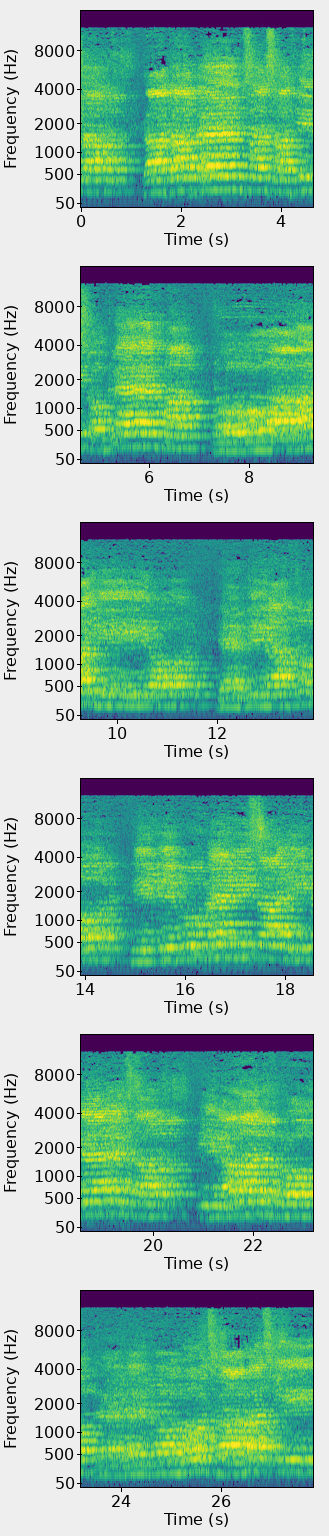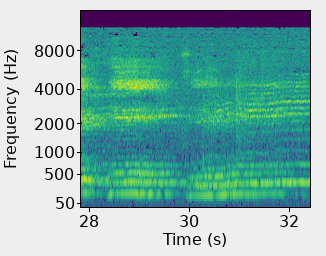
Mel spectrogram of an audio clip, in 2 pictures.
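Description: Unaccompanied Byzantine chant, sung in long phrases with brief pauses between them.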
